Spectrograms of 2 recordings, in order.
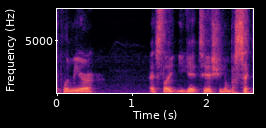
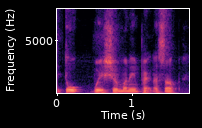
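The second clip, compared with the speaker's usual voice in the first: normal talking voice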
